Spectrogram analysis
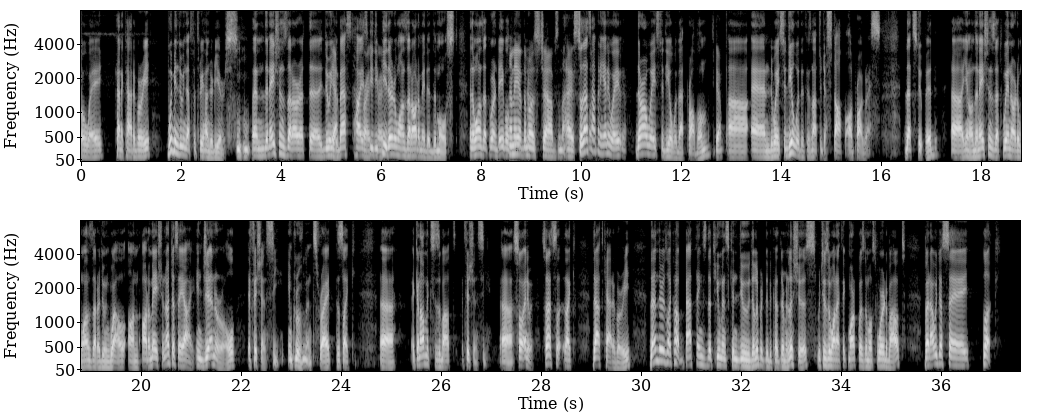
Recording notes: recorded August 2023 at a live event in San Francisco.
